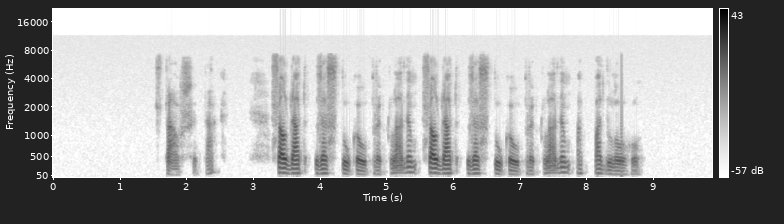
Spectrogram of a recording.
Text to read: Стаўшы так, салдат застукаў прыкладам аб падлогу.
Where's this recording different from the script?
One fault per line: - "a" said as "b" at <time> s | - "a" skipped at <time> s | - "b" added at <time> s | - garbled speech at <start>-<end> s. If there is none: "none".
- "салдат застукаў прыкладам" added at 5.6 s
